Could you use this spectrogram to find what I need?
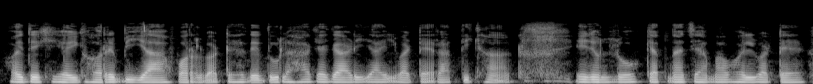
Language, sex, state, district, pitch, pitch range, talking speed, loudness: Bhojpuri, male, Bihar, Gopalganj, 110 Hz, 105-115 Hz, 175 wpm, -19 LUFS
